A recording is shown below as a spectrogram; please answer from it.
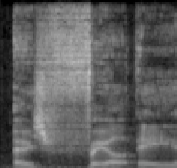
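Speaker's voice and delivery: slow, stretched mock Cockney; Cockney British voice. Showing friends the filthy word, in mock Cockney. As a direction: drag it out in put-on Cockney. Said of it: "weird Cockney British voice".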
